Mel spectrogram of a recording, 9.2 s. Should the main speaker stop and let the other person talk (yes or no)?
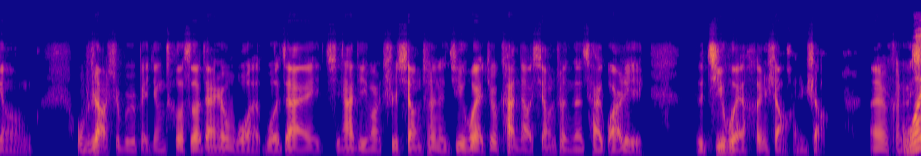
yes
